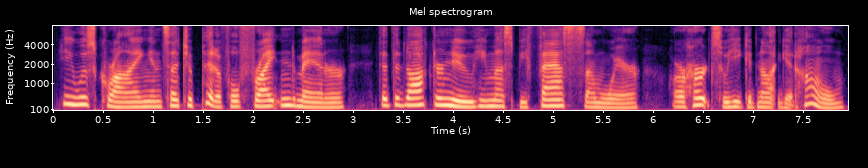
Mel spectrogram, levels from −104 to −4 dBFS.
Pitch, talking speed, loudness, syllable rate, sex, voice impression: 195 Hz, 195 wpm, -16 LUFS, 4.9 syllables/s, female, very feminine, very middle-aged, thin, very tensed, powerful, bright, hard, very clear, fluent, cool, intellectual, very refreshing, sincere, very calm, friendly, reassuring, very unique, elegant, very wild, lively, strict, slightly intense, sharp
